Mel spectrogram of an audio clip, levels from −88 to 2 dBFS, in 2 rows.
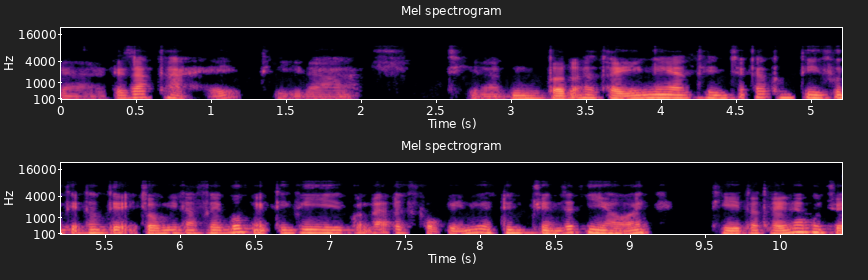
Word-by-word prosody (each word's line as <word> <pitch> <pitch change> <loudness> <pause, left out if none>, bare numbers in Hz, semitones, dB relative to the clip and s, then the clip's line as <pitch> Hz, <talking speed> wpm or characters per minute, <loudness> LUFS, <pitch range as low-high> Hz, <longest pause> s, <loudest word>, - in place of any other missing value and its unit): nà 100 -2 -9
cái 120 - -2
rác 150 0 +2
thải 125 -7 -2 0.2
ấy - - -7
thì 100 -2 -12
nà 95 -1 -10 0.6
thì - - -12
nà, 95 0 -7
ừm, 115 0 -2
tớ 110 - +5
đã 130 +4 0
thấy 115 -1 +3
nghe 135 -1 +5
thêm 125 -1 0
trên 135 +1 -5
các 150 -1 -2
thông 135 0 -1
tin 130 -2 +2
phương 135 - +1
tiện - - -1
thông 135 0 0
tin 135 0 +3
đại - - -4
chúng 120 0 +2
như 130 - -1
là 125 - +1
Facebook 130 +6 +1
này, - - +1
ti 130 - -2
vi 135 -2 +3
cũng 130 - -5
đã 135 - -1
được 140 - 0
phổ - - -2
biến 110 +4 -1
về 145 - +2
tuyên 130 -1 +1
truyền 120 -4 +1
rất 145 - +1
nhiều 120 -6 +3
ấy, 130 +6 +2 0.4
thì 110 -2 +2
tớ 120 - 0
thấy 115 0 +3
nà 165 +6 +5
câu 150 - +3
chủ 115 - +3
125 Hz, 275 wpm, -25 LUFS, 110-135 Hz, 0.6 s, tớ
